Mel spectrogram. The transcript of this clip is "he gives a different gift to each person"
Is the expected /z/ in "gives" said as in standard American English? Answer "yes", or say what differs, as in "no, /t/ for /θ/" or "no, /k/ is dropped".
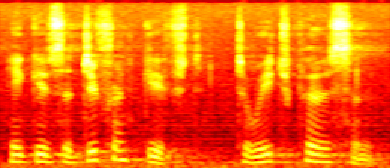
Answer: yes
